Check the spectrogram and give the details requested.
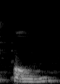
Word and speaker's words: poem: is poem in up it's always two syllables you know it's poem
